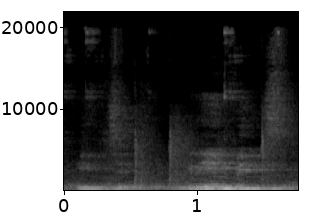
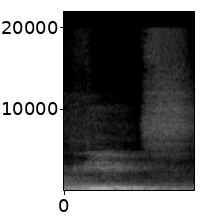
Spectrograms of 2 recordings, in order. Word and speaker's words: Greenwich: And including 0 degree longitude, that is called Greenwich. Don't pronounce Greenwich. Okay, W silent.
